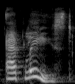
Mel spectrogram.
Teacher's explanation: A língua no céu da boca do T. É o mesmo lugar de onde sai o L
